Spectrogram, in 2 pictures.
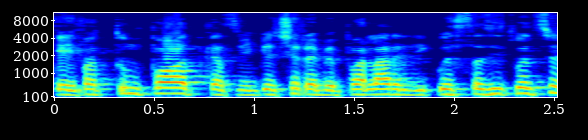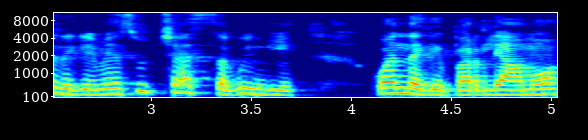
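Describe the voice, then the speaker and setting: A woman with an unremarkable speaking voice talks at a fairly quick pace with fairly even intonation, on a very clean recording with a silent background. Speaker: podcast author guest. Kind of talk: casual chat.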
